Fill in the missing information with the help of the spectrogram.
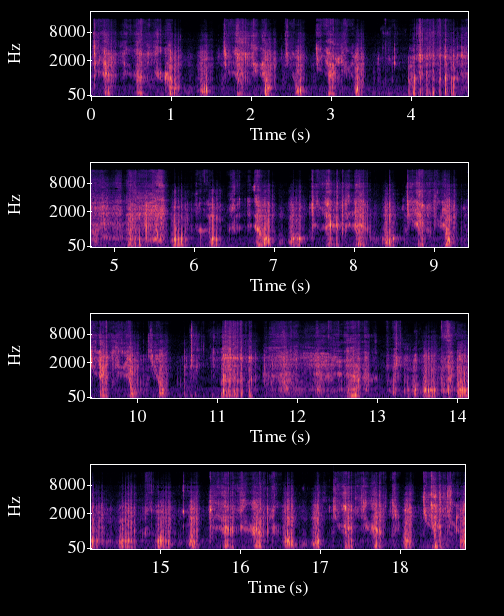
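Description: Close-up eating sounds: crunchy bites and chewing of a thin, brittle, glassy crisp sheet, with sharp cracks repeating a few times a second.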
